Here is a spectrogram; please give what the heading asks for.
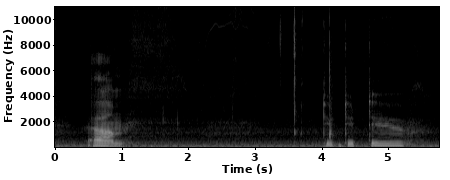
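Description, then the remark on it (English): Scattered clicks of typing on a computer keyboard, a few keystrokes at a time with pauses between, fairly quiet, alongside short bursts of a voice murmuring. “This is a lot of typing to do on the fly.”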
